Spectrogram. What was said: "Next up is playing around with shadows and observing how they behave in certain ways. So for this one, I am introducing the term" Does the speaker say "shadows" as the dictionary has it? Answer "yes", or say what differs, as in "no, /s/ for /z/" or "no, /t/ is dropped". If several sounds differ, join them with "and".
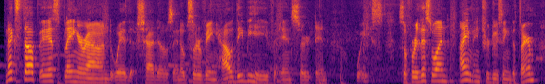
no, /s/ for /z/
